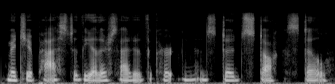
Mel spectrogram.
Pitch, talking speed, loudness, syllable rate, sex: 195 Hz, 230 wpm, -22 LUFS, 5.3 syllables/s, female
